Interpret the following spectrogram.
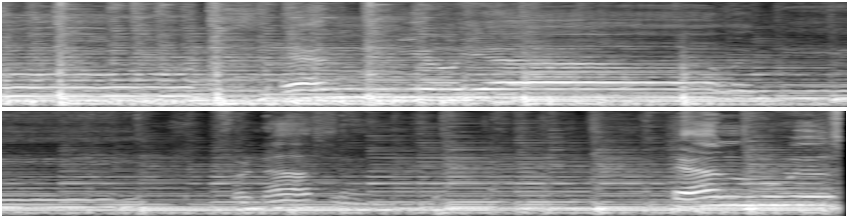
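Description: Live acoustic folk music: acoustic guitar strumming under held melody notes, in an instrumental passage between sung lines, thinning out a little about halfway through.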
